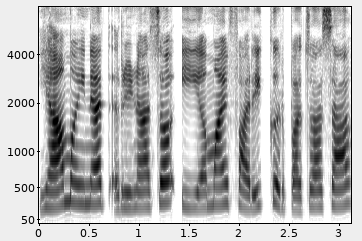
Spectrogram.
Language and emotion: Goan Konkani, neutral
